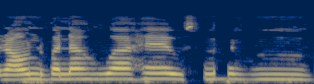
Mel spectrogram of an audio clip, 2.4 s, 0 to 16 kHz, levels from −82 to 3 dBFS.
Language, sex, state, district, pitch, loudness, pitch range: Hindi, female, Uttar Pradesh, Deoria, 230 Hz, -17 LUFS, 220-230 Hz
